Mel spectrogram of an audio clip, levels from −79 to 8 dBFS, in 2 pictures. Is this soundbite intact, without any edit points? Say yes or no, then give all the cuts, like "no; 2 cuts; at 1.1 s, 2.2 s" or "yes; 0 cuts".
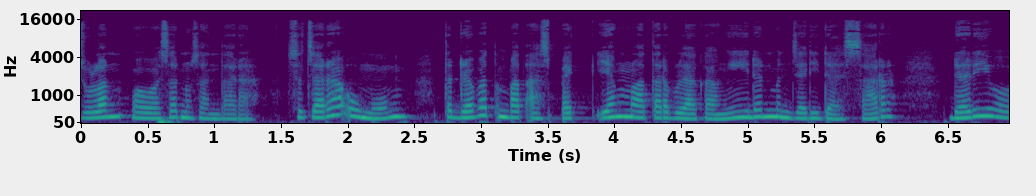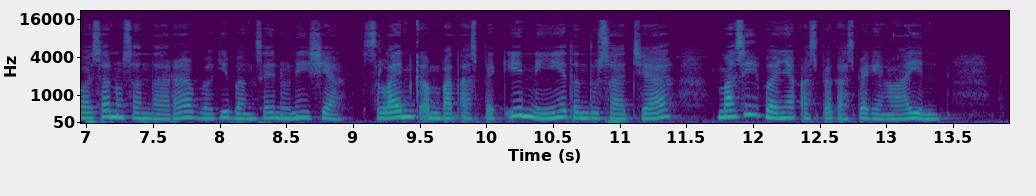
no; 2 cuts; at 1.5 s, 9.0 s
